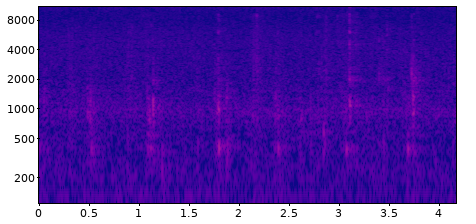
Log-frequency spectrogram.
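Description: Faint close-miked chewing of a mouthful of tomato and avocado salad: soft, wet mouth clicks recurring about every half second to second.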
